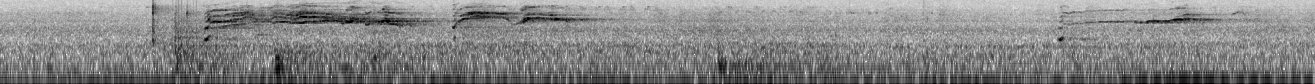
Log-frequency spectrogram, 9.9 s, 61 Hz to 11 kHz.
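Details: Falcon chicks, 17 and 13 days old, at a nest with a camera, recorded at 06:02 on 27 October 2022; harsh, harmonic squealing calls in short bursts early on and again near the end, over a steady low rumble.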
